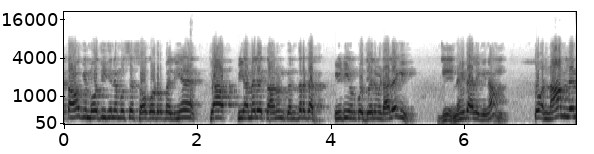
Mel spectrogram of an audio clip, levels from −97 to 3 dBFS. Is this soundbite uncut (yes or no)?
yes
